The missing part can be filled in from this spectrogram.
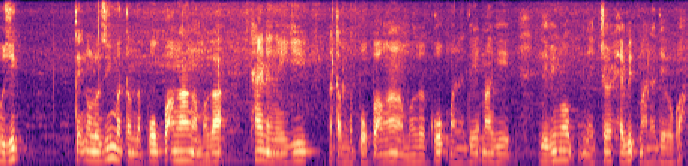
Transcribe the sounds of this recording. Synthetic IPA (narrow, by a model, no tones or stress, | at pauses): huzik̚ | tek̚nolod͡ʒiɡimɐtɐmdɐpok̚pɐʔɐŋaŋɐmɐɡɐtʰajnaŋajɡimɐtɐmdɐpok̚pɐɐŋaŋɐmɐɡɐɡop̚manɐdemaɡi | libʱiŋɔp̚net͡ʃɐɾhebit̚manɐdeβɐkwa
